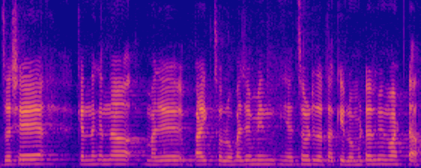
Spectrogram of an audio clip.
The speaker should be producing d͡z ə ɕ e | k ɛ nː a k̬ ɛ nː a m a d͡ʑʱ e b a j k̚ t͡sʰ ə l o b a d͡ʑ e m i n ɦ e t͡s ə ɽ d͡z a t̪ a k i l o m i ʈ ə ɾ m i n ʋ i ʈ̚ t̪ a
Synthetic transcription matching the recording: d͡z ə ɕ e | k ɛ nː a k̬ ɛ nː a m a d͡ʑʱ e b a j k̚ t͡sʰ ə l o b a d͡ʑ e m i n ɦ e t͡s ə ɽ d͡z a t̪ a k i l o m i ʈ ə ɾ m i n ʋ a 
